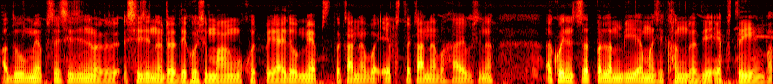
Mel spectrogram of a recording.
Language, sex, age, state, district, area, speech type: Manipuri, male, 18-30, Manipur, Chandel, rural, spontaneous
